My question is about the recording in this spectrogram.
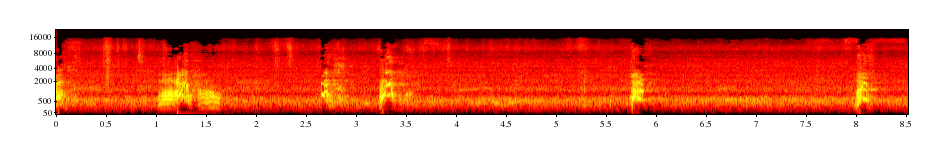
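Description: Dogs barking in short, separate barks, about five in the first six seconds, as they attack a snake.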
